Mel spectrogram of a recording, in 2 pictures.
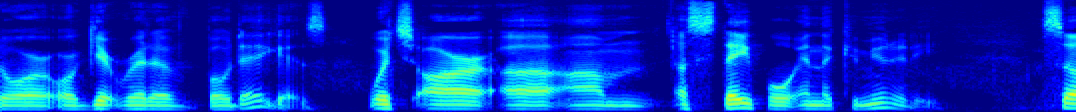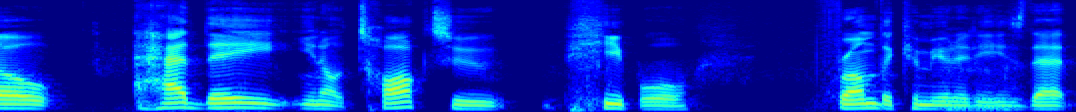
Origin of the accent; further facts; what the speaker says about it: New York, United States; I grew up in New York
